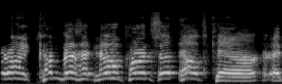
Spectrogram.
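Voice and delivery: pretend shouting. Showing how you run outside to get your business name out: mock yelling. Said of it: "why are you yelling at me?".

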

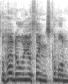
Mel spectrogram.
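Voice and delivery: very high, harmless-sounding, unthreatening bandit voice. A game narrator voices a bandit confronting the players, unintimidating bandit voice. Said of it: "a very unintimidating voice".

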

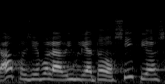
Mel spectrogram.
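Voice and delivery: plain

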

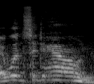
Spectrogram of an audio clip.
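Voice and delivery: mock high-pitched scream. Retelling a store incident where one guy started screaming, retelling a scream. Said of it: "One guy just started screaming".

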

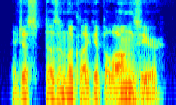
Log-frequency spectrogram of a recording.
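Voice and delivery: ordinary talk

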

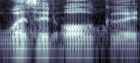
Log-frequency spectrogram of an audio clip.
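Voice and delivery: ordinary delivery

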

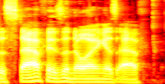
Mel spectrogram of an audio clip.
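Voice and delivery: ordinary delivery

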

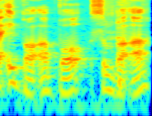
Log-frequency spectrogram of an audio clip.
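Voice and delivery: put-on laughing Cockney accent with the T's dropped.

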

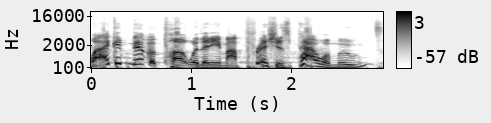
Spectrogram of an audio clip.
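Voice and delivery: put-on sassy woman's voice.

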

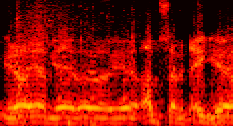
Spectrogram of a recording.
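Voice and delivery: put-on deep voice. Answering taunts of posh boy trying to be cockney, in a put-on deep voice. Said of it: "I've got a deep voice on".

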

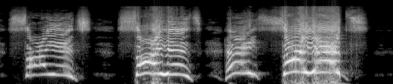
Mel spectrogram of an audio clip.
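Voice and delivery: very loud, high, drawn-out yell of one word. Speaker mocks a woman people can't take seriously, mock-yelling "science!". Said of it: "she's just yelling".

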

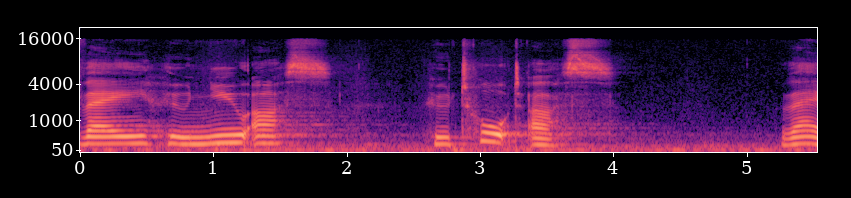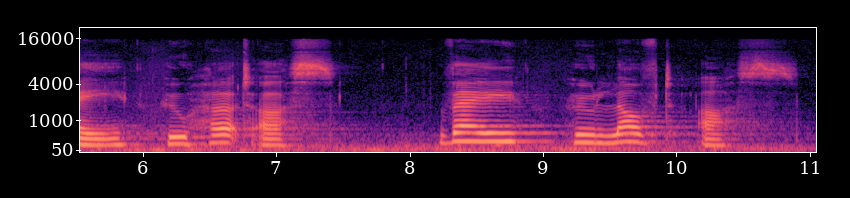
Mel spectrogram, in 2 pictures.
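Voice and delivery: unhurried, slow, meditative reading. Reading a meditation aloud to listeners: slow meditative reading. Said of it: "I will read it slowly as a spoken meditation".

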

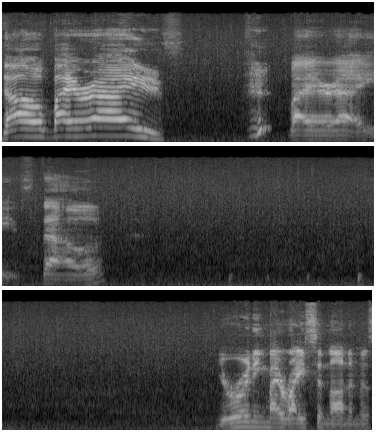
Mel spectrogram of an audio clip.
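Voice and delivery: loud, teary, joking, laughing through tears. Thanking a donor for $50 on stream, teary, joking through tears. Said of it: "I'm getting tears in my rice".

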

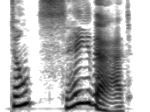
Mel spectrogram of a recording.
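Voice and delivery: sharp, cutting, very high delivery. Wendy answers Lyra, who says she is quitting school, said sharply. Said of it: "Wendy said sharply".

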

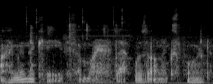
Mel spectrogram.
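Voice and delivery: whispering. Player answering a teammate asking where they are, whispering. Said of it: "Why are you whispering?".

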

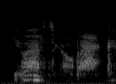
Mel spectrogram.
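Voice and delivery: eerie creature whisper. A creature answers someone asking where they are: creature whispering. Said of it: "And then it just whispers".

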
